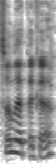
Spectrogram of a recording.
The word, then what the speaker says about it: Talithica: But anyway, like I was saying, my name is Talithica. It's pronounced Talithica for people who don't know.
